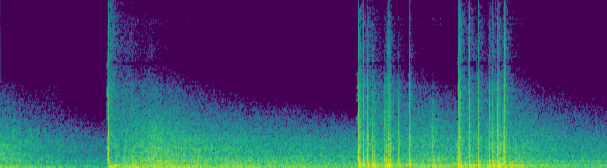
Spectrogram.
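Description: Aerial fireworks shells bursting: one loud bang about a second in with a long echoing tail, then a quick run of about ten sharp bangs between three and a half and five seconds in, fading out as the echoes die away.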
